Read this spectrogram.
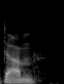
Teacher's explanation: You don't say the B sound, dumb. Okay, maybe you don't say the B at all, dumb. Yeah, don't say the B there.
